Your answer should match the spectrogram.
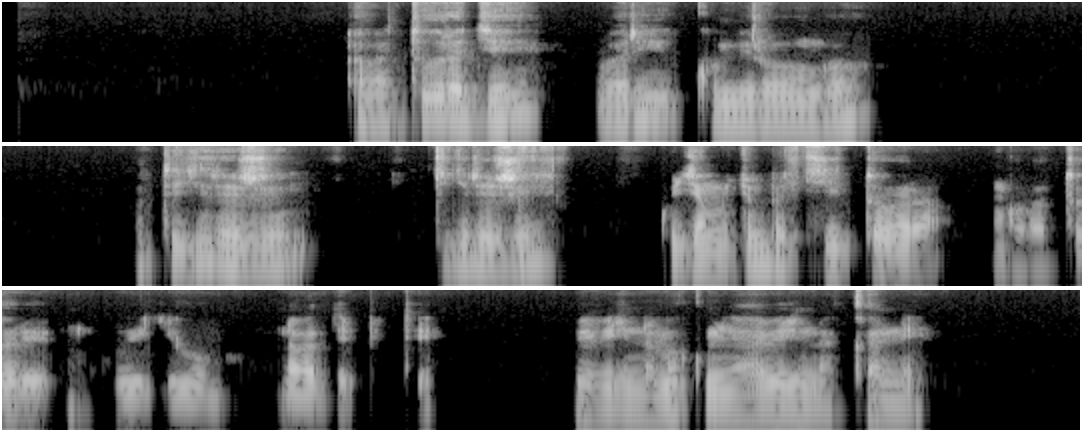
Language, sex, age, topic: Kinyarwanda, male, 18-24, government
